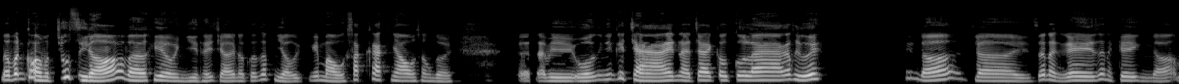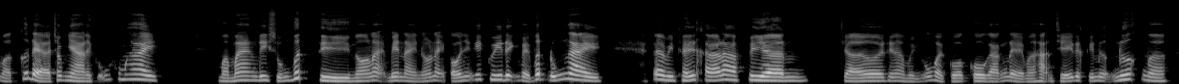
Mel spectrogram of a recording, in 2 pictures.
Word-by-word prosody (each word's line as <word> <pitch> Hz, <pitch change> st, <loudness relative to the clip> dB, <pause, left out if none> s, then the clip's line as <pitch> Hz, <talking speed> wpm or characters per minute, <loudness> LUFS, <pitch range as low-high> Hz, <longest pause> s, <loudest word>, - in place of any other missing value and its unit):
nó 205 Hz, -, +3 dB
vẫn 250 Hz, +2 st, +5 dB
còn 195 Hz, -4 st, +7 dB
một 180 Hz, -, 0 dB
chút 345 Hz, +4 st, +4 dB
gì 190 Hz, -, +3 dB
đó 175 Hz, -, +7 dB
và 180 Hz, -2 st, +6 dB
khi 195 Hz, +2 st, +1 dB
mà 175 Hz, -, +4 dB
mình 160 Hz, -2 st, -3 dB
nhìn 155 Hz, 0 st, -4 dB
thấy, 165 Hz, +2 st, -4 dB
trời 160 Hz, -3 st, -2 dB
ơi, 155 Hz, -, -1 dB
nó 165 Hz, -, -4 dB
có 175 Hz, +3 st, -7 dB
rất 230 Hz, 0 st, -4 dB
nhiều 150 Hz, -4 st, -1 dB
ấy 150 Hz, -, -5 dB
cái 190 Hz, +1 st, -4 dB
màu 155 Hz, -4 st, 0 dB
sắc 215 Hz, +5 st, -3 dB
khác 210 Hz, -1 st, +2 dB
nhau. 170 Hz, -2 st, +1 dB
Xong 160 Hz, -3 st, -8 dB
rồi, 140 Hz, -2 st, -5 dB, 0.7 s
ờ, -, -, -7 dB
tại 160 Hz, -, -2 dB
vì 160 Hz, 0 st, 0 dB
uống 170 Hz, +7 st, 0 dB
những 230 Hz, 0 st, -6 dB
cái 275 Hz, -1 st, -3 dB
trà 170 Hz, -7 st, +5 dB
hay 190 Hz, +2 st, +5 dB
là 185 Hz, -2 st, 0 dB
chai 190 Hz, +1 st, +3 dB
Co 195 Hz, 0 st, -1 dB
Cola 195 Hz, 0 st, +4 dB
các 225 Hz, -, +1 dB
thứ 205 Hz, -2 st, +4 dB
ấy, 245 Hz, +3 st, +6 dB, 0.8 s
ưm, 285 Hz, -3 st, -12 dB
đó, 200 Hz, +7 st, +4 dB, 0.2 s
trời, 160 Hz, -3 st, -1 dB
rất 220 Hz, +8 st, -2 dB
là 205 Hz, -, +2 dB
ghê, 180 Hz, +2 st, +2 dB
rất 240 Hz, +2 st, -3 dB
là 200 Hz, -, -9 dB
kinh, 175 Hz, -4 st, -2 dB
đó. 150 Hz, +2 st, -6 dB
Mà 150 Hz, -, -8 dB
cứ 270 Hz, -, -5 dB
để 250 Hz, -, +3 dB
ở 140 Hz, -, 0 dB
trong 200 Hz, +3 st, -7 dB
nhà 155 Hz, -5 st, 0 dB
thì 145 Hz, -, -6 dB
cũng 215 Hz, +9 st, -14 dB
không 235 Hz, 0 st, -10 dB
hay, 235 Hz, -4 st, +1 dB, 0.6 s
mà 155 Hz, -2 st, -6 dB
mang 190 Hz, +4 st, -2 dB
đi 195 Hz, -, -1 dB
xuống 175 Hz, 0 st, -8 dB
vứt 295 Hz, -, 0 dB, 0.2 s
thì 160 Hz, -4 st, +1 dB
nó 155 Hz, +2 st, -3 dB
lại 195 Hz, 0 st, -4 dB
bên 175 Hz, +2 st, -4 dB
này 155 Hz, -4 st, -6 dB
nó 155 Hz, +4 st, -7 dB
lại 180 Hz, -2 st, -6 dB
có 150 Hz, -, -3 dB
những 190 Hz, +3 st, -7 dB
cái 230 Hz, -, -5 dB
quy 220 Hz, -1 st, -2 dB
định 215 Hz, -4 st, -2 dB
phải 180 Hz, -, -3 dB
vứt 240 Hz, +1 st, -1 dB
đúng 210 Hz, +7 st, -2 dB
ngày, 190 Hz, -10 st, +3 dB, 0.5 s
nên 230 Hz, -, 0 dB
là 215 Hz, -, +1 dB
mình 190 Hz, -, -1 dB
thấy 195 Hz, +2 st, 0 dB
khá 190 Hz, -2 st, 0 dB
là 215 Hz, -1 st, +1 dB
phiền. 175 Hz, -4 st, +3 dB, 0.4 s
Trời 150 Hz, -2 st, -2 dB
ơi, 165 Hz, +1 st, -1 dB
thế 170 Hz, -, -6 dB
là 165 Hz, -, -7 dB
mình 140 Hz, -2 st, -11 dB
cũng 185 Hz, +3 st, -9 dB
phải -, -, -4 dB
cố 145 Hz, 0 st, -5 dB
cố 150 Hz, 0 st, -2 dB
gắng 145 Hz, +5 st, -6 dB
để 155 Hz, -6 st, -4 dB
mà 140 Hz, +1 st, -8 dB
hạn 145 Hz, -, -6 dB
chế 150 Hz, +2 st, -4 dB
được 185 Hz, -, -5 dB
cái 165 Hz, -, -7 dB
lượng 175 Hz, 0 st, -8 dB
nước 225 Hz, +3 st, -1 dB
mà, 165 Hz, -6 st, -4 dB
180 Hz, 275 wpm, -24 LUFS, 160-200 Hz, 0.8 s, còn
